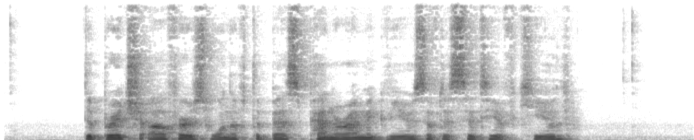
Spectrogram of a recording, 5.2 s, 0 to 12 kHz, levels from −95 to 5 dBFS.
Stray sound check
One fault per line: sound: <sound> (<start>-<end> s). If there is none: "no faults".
no faults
